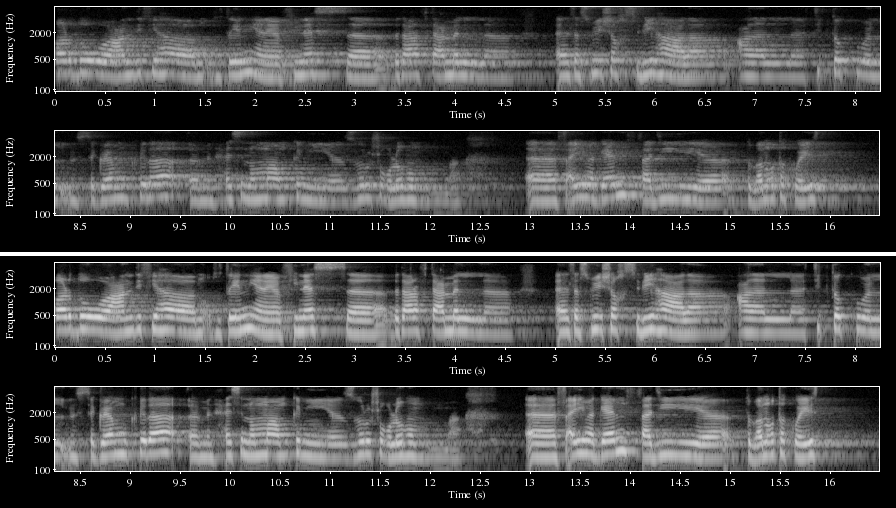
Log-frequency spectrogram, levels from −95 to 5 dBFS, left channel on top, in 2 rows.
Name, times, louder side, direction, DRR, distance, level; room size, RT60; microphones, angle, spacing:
voice 1, 0.0-4.6 5.0-7.5 7.8-12.6 12.9-15.9, right 8 dB, 70° right, 15 dB, 0.3 m, -25 dB
15.5 x 8.3 x 3.8 m, 2.2 s
head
